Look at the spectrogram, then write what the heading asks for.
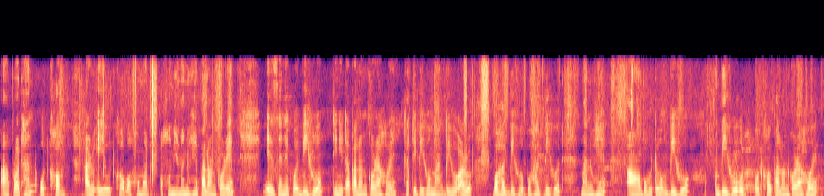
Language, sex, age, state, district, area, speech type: Assamese, female, 45-60, Assam, Charaideo, urban, spontaneous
